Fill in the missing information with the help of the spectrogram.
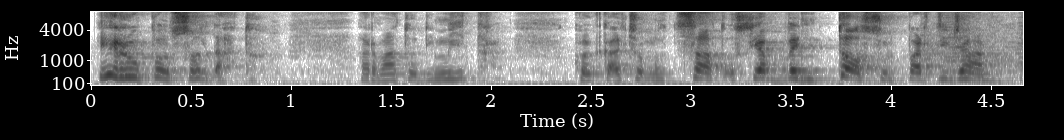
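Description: A woman voicing a kindly seamstress in a theatrical reading, speaking gently to her guest. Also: on the high side, lively intonation, brisk, faint music behind, close to an everyday voice. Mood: tense narration. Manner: gentle in dialogue, rising to intense in narration. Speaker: reader voicing a character and narration.

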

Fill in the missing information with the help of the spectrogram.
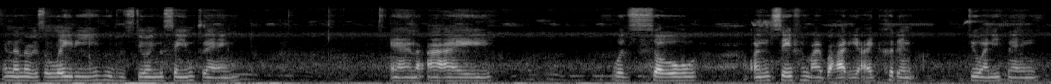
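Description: A young woman talking to police outdoors, halting and distressed, caught on a body camera. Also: lowish voice, little pitch movement. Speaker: person being questioned by police. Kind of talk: bodycam footage. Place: outdoors in a yard. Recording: noisy bodycam audio outdoors.

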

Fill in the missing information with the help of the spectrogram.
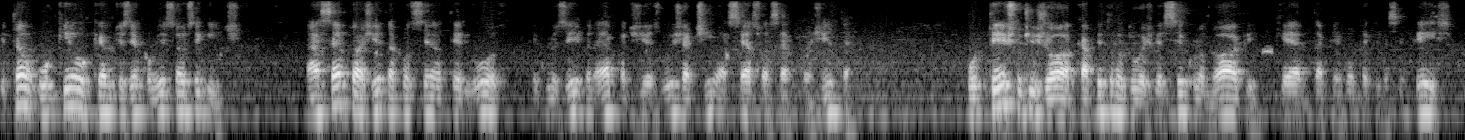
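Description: A man's voice: medium pitch, moderate pace, dark tone. A man, explaining at length as an interview guest, in a teacherly way with many tag questions and restarts. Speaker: guest Bible scholar. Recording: dull lo-fi sound with faint hiss.

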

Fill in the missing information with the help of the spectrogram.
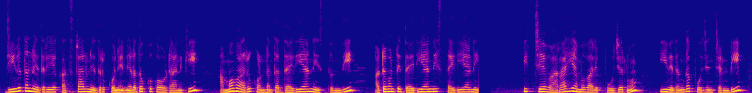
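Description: A woman's voice: fairly low pitch, dark tone. A woman earnestly explaining a devotional ritual to her viewers, step by step and politely. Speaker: devotional channel host. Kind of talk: devotional pooja instruction.

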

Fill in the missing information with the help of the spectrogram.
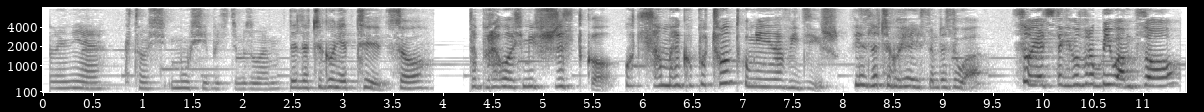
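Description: A woman's voice: a little high, a little slow, a little mellow, breathy edge, faint music behind. A young woman voicing a bitter, misunderstood villainess pet in a fan-made toy drama, accusing and pleading by turns.

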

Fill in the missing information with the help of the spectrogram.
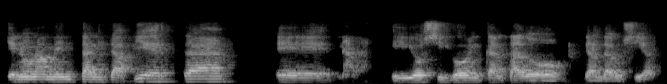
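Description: A fairly low, steady, unhurried voice belongs to a Sicilian man in his fifties, a club director answering casual interview questions with an Italian accent. He hesitates and restarts with lots of fillers, speaking by video call webcam from a small room at home, where the audio sounds roomy and dull.

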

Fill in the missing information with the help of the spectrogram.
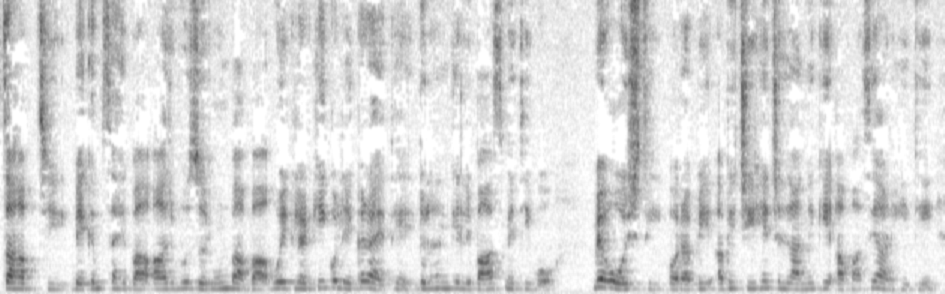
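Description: Panicked male gatekeeper, breathless and halting, softer voice, read by a woman narrator. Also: a little high, flat delivery, vocal fry. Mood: frightened. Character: panting, trembling male gatekeeper.

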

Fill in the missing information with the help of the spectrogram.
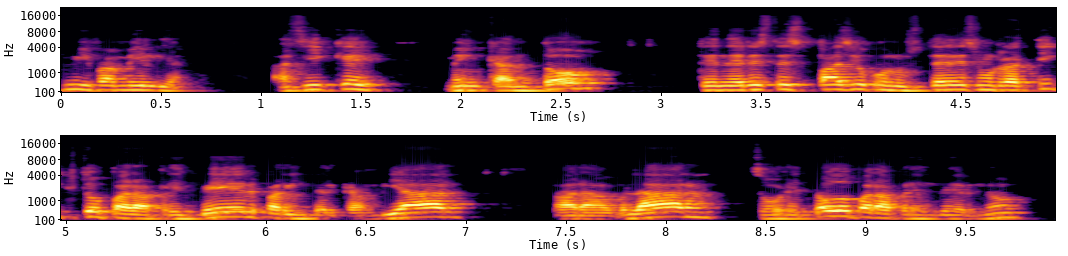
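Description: A man hosting a live-streamed spelling trivia. He reads out viewer comments and names and thanks people warmly, with many fillers and repeated words. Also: high-pitched. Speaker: live quiz host.

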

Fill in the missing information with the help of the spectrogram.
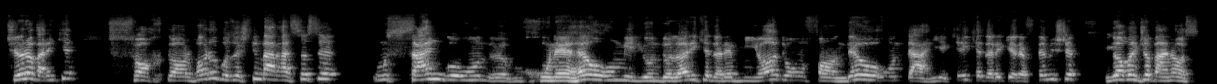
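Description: A man delivers a sermon in an easygoing, talky way. His voice sits a bit high and sounds bright and forward. He poses rhetorical questions and slips into quieter, wry asides. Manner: conversational preaching with rhetorical questions, dropping to soft asides. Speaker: pastor.

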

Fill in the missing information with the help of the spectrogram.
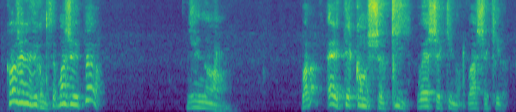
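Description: Animated male coach telling a story. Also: mid-range voice. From Africa. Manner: animated, repeats "no no no", acts out scenes. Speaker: life coach. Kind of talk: comic storytelling talk.

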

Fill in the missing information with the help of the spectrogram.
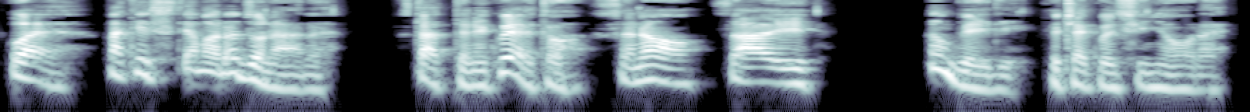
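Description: A man voicing a stern, curt forest warden with a husky voice. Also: fairly high pitch, sing-song, a little slow, heavily acted. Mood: gruff. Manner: curt, gruff.

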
